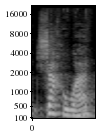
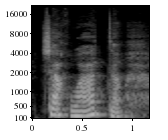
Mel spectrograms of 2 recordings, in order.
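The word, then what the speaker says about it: charoïte: Donc une découverte ici récente, la charouate, on dit donc charouate, elle se prononce comme ça, charouate, a été découverte dans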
